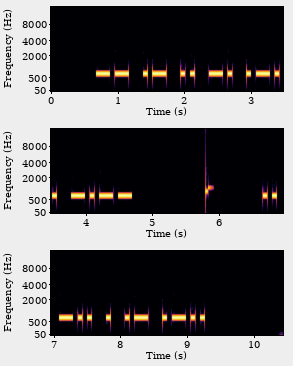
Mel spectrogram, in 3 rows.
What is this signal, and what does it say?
Morse code, heard as a keyed tone, about 17 wpm, 700 Hz. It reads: MAINLY IDEAL
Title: Sentences from Top 1400 Words - New Word Drill - 17wpm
